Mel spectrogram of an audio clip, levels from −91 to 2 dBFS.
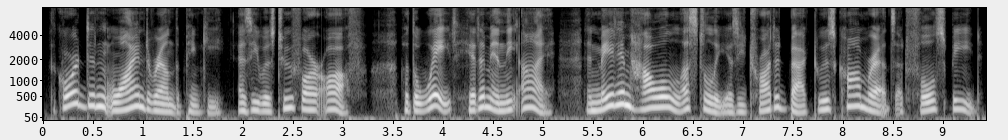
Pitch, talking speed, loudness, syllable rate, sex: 190 Hz, 230 wpm, -17 LUFS, 5.1 syllables/s, female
